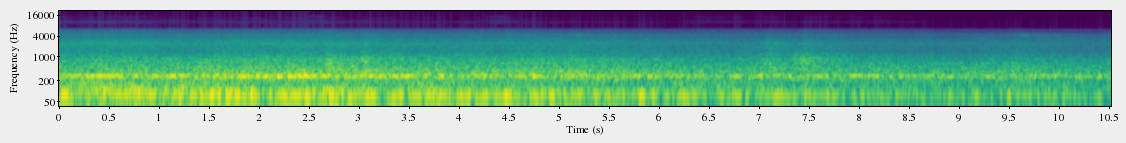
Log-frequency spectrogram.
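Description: Nagoya Municipal Subway 6000 series five-car train departing an underground station: continuous rumbling running noise with a steady low hum, gradually fading over the second half as the train moves off into the tunnel.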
